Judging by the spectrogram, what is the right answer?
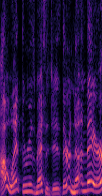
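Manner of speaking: put-on thickest, heavy rural country accent. Retelling what a friend said in a video: imitating thick country accent. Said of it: "in, like, the thickest country accent".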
